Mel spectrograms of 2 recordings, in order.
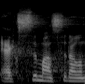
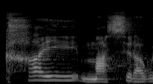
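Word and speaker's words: Xmas: 그래서 우리가 X라고 쓰는 이유는 보통 이제 엑스마스라고 나와 있지만 이거는 영어가 아니라 헬라어이기 때문에 엑스마스라고 읽지 않고 카이마스라고 읽는 게 옳습니다.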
